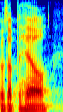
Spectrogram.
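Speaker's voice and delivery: plain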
